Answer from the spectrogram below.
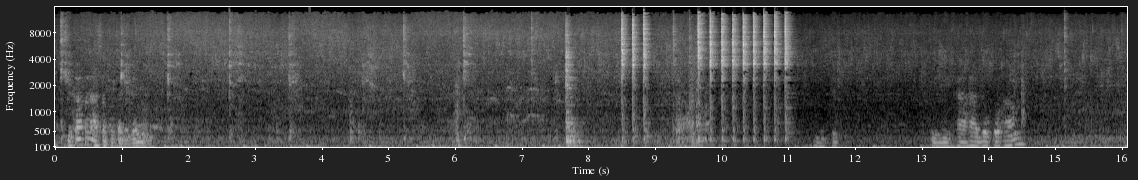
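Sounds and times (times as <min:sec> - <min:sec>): metal utensil scraping wok: 0:00.0 - 0:11.2
food sizzling in a wok: 0:00.0 - 0:16.0.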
